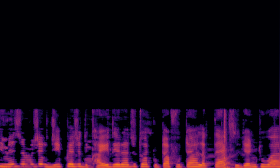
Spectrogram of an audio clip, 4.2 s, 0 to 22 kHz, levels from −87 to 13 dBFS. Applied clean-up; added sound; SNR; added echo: classical method Wiener filter.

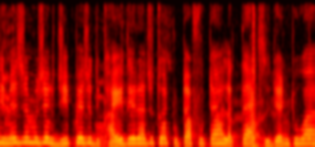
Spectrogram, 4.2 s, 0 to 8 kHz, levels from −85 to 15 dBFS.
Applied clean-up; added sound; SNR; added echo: none; Telephone; 16 dB; none.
